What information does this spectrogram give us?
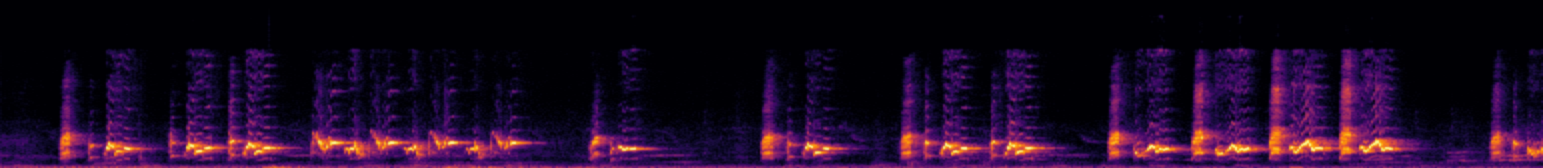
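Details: Sooty-headed bulbul in full, noisy rival-challenging song: rapid runs of bubbly, warbled notes in bursts of several seconds separated by brief pauses, with a faint low hum early on.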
